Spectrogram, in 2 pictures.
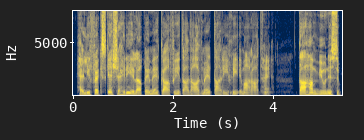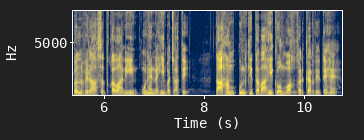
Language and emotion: Urdu, neutral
